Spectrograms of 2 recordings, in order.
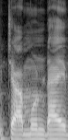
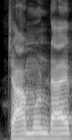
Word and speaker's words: चामुंडाय: चामुंडाय को आप चामुंडे बोल रहे हो या फिर कुछ और बोल रहे हो, चामुंडाय, इस प्रकार से मंत्र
